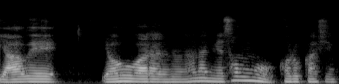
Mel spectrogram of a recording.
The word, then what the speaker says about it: 야훼: 여호와예요. 그러니까 애초부터 그 표현 자체가 그런 발음은 없는 건데 여호와란 발음은 없는 건데 언젠가부터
